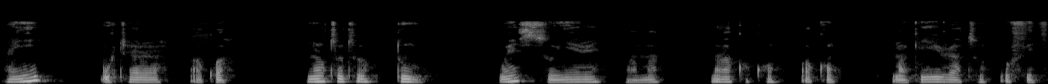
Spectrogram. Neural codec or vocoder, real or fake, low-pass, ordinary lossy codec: none; real; none; none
